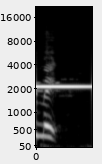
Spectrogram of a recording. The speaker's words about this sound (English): What was that? You got something in the microwave? That was Adam Feller's. That was Adam Feller's texting me.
